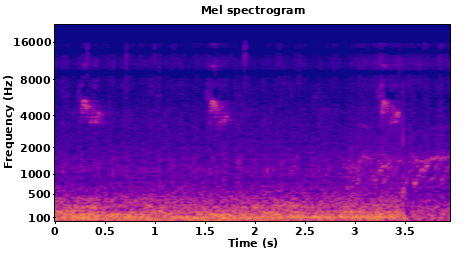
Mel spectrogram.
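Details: Three brief, high, downward-sliding squeaks, spaced over about three seconds, from one-week-old pet baby guinea pigs named Snow, Pistachio and Pumpkin, heard above a dense low rumbling background.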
